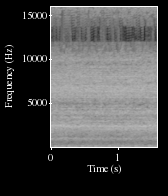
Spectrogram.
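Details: 2016 Ford F-450 4x4 with 155,000 miles, wheels spun up then released: steady low droning hum with a faint high whine, very noisy and rough; rear differential bearing failure, first thought pinion bearing, found to be carrier bearing.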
